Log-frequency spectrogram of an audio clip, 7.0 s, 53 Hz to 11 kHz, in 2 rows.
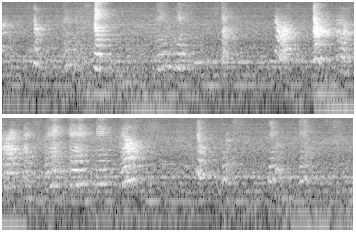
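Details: A 3-month-old kakariki (New Zealand parakeet) sitting in a shower gives short, harsh chattering squawks, about one every half second to second, over a steady low hum.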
